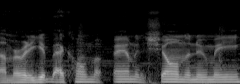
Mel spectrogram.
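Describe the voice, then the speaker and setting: With music in the background, a man of medium pitch speaks with monotone, flat intonation. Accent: Southern US. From Texas. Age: 40s. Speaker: addiction treatment patient. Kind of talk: testimonial interview. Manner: hesitant, casual.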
